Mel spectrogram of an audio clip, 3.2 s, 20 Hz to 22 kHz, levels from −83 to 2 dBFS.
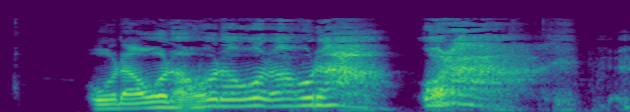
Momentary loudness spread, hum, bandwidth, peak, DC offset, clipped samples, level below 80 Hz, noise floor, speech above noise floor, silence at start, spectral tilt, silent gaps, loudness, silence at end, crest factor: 11 LU; none; 11.5 kHz; 0 dBFS; under 0.1%; under 0.1%; -60 dBFS; -39 dBFS; 23 dB; 0.45 s; -3.5 dB/octave; none; -16 LUFS; 0 s; 18 dB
